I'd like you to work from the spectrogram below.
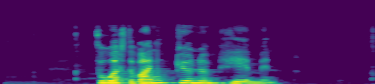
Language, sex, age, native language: Icelandic, female, 50-59, Icelandic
